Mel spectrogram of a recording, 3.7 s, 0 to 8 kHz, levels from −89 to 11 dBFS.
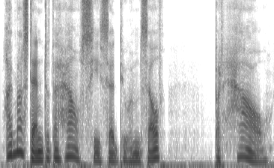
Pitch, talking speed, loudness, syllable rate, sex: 105 Hz, 180 wpm, -21 LUFS, 4.9 syllables/s, male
